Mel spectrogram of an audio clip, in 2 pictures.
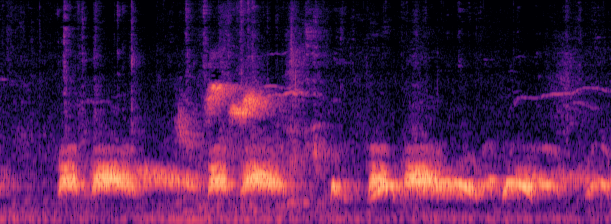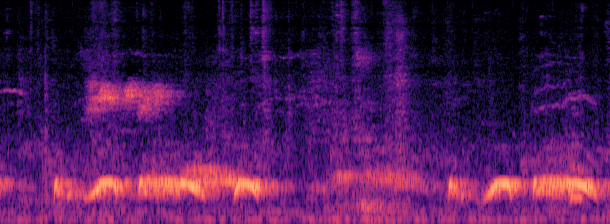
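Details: Four-year caged wild-caught spotted dove gives repeated low hollow coo phrases, pausing between runs, with faint thin whistles and brief higher chirps above.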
